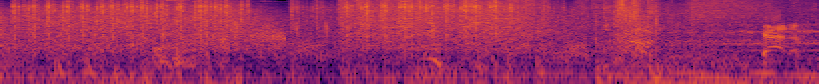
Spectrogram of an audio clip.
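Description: Rapid gunfire from a shooter video game, dense bursts of shots layered over a loud, busy game soundscape, with sharper impacts near the end.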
